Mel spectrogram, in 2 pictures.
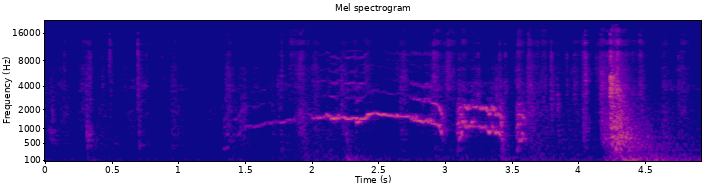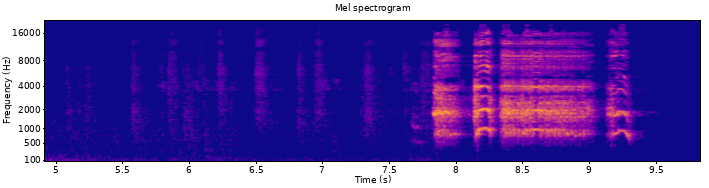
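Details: Junglefowl recorded on March 19, 2025: a drawn-out, wavering crowing phrase lasting about two seconds, then a single sharp thump and, near the end, several loud harsh bursts.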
